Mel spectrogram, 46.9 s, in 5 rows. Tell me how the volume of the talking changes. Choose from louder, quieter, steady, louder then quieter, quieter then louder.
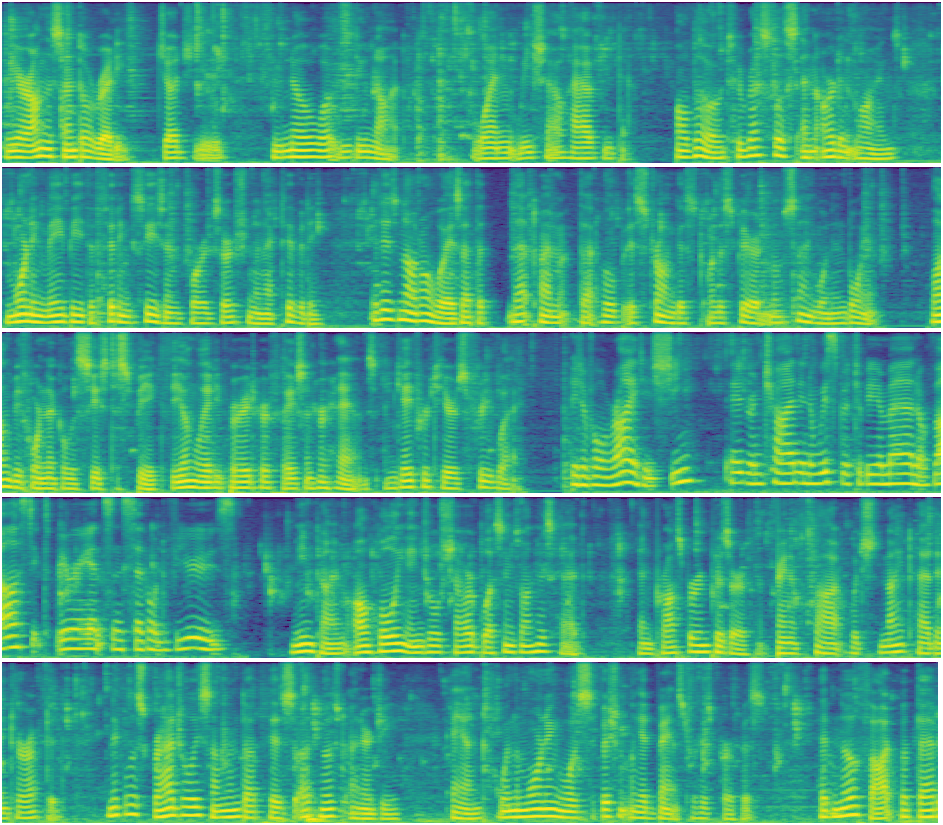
steady.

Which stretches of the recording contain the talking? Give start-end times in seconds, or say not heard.
0.0-46.8.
